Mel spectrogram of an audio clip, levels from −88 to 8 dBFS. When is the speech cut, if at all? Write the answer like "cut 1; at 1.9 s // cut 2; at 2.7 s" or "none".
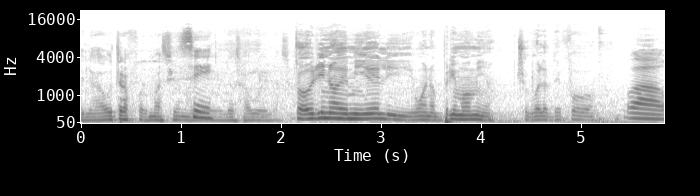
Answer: cut 1; at 2.1 s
